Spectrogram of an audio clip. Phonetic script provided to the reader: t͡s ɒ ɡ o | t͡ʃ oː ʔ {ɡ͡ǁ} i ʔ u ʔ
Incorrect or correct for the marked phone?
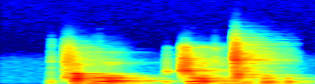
incorrect: ɡ͡ǀ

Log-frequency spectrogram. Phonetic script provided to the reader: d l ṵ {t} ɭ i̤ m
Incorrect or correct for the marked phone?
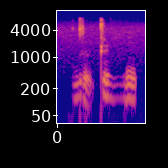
correct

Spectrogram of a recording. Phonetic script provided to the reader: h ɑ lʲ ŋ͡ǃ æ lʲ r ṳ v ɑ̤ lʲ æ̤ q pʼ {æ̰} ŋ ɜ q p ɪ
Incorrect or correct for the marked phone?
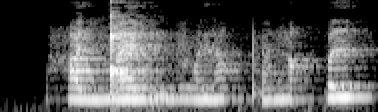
incorrect: æ̤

